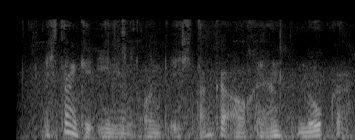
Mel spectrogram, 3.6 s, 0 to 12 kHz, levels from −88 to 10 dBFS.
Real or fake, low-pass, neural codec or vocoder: real; 7.2 kHz; none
